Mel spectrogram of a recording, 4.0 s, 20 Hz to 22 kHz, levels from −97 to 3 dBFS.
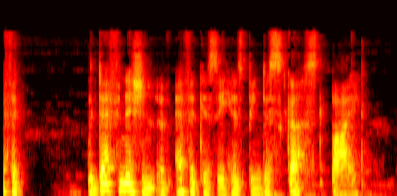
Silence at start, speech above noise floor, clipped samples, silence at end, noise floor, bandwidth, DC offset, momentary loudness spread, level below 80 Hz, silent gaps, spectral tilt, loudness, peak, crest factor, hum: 0.05 s; 38 dB; under 0.1%; 0.35 s; -58 dBFS; 11.5 kHz; under 0.1%; 10 LU; -46 dBFS; none; -5.5 dB/octave; -21 LUFS; -2 dBFS; 20 dB; none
